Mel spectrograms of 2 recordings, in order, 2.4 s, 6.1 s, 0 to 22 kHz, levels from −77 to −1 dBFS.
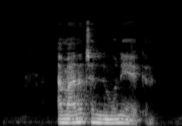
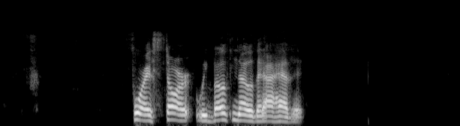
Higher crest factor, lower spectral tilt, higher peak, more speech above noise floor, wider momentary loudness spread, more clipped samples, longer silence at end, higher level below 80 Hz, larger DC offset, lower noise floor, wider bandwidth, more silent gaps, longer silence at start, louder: about the same, 20 dB vs 16 dB; about the same, -6.5 dB/octave vs -7 dB/octave; about the same, -4 dBFS vs -2 dBFS; second, 42 dB vs 73 dB; first, 12 LU vs 6 LU; neither; second, 0.4 s vs 2.1 s; first, -54 dBFS vs -64 dBFS; neither; second, -64 dBFS vs -87 dBFS; first, 11.5 kHz vs 7.8 kHz; neither; second, 0.75 s vs 1.8 s; second, -23 LUFS vs -15 LUFS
